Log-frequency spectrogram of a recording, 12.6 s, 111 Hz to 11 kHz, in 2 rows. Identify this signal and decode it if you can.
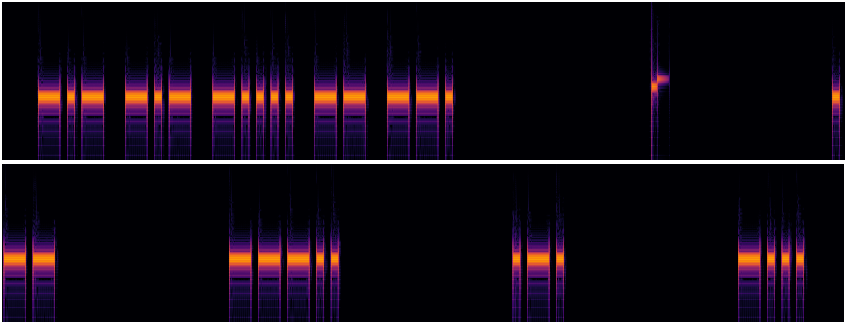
Morse code, heard as a keyed tone, about 22 wpm, spaced as for 10 wpm, 700 Hz. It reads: KK6MG W8RB
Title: USA Call Signs - 5 Characters - 8x Character Spacing - 22wpm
